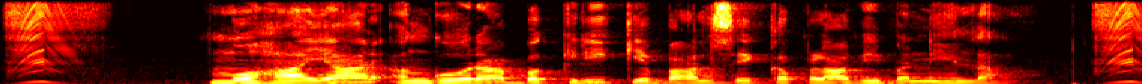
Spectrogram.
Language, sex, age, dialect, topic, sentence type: Bhojpuri, male, 18-24, Southern / Standard, agriculture, statement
